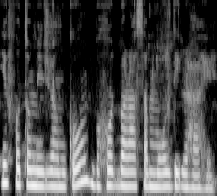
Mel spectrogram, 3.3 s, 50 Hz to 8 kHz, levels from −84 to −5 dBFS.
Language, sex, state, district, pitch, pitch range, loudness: Hindi, female, Arunachal Pradesh, Longding, 215 Hz, 210-230 Hz, -16 LUFS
